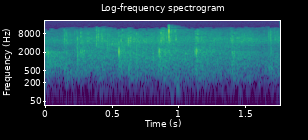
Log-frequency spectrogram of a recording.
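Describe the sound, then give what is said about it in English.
An audience claps to show they have heard of the Gallup-Clifton StrengthsFinder, breaking into a steady, dense patter, many hands overlapping into a soft, even roar with a few sharper individual claps standing out. No one speaks over it. “And while we're doing that, will you clap if you've ever heard of the Gallup-Clifton Strengths Finder?”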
